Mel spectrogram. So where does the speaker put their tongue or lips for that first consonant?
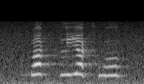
lips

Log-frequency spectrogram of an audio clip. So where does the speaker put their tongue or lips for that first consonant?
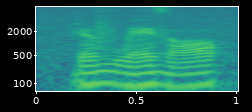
tongue tip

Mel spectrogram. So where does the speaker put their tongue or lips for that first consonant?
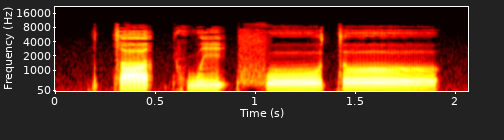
tongue tip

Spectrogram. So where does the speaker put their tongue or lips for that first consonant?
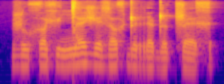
retroflex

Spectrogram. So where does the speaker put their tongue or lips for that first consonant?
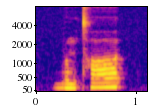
lips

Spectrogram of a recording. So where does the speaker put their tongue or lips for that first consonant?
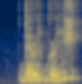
velum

